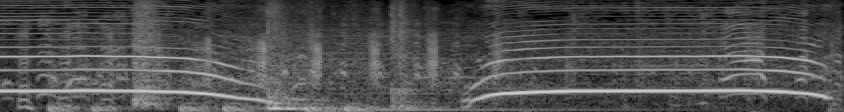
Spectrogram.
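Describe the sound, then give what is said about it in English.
A person imitates a police siren, voicing two long, loud wailing tones that hold steady, slide down, then swoop back up, with no other talking. “I heard you got a job in West Hollywood making a noise for the police cars.”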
